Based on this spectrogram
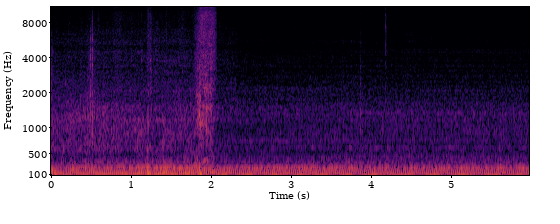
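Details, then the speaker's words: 2004 Ford Mustang 3.8L V6 automatic, warm idle after a minute or two: steady low idle with an irregular pop every second or two, car shaking with each pop; misfire from a faulty new SMP T-Series ignition coil pack, fixed by replacing it. "Now it's starting to do it a lot more. And every time it pops, the car shakes."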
